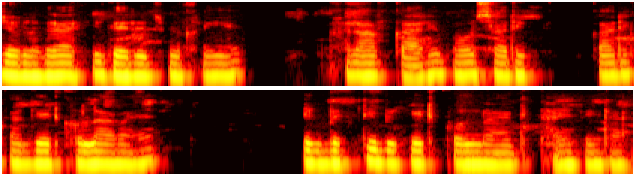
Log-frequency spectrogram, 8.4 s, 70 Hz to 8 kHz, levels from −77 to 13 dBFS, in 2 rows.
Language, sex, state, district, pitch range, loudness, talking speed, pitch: Hindi, male, Uttar Pradesh, Ghazipur, 125-135 Hz, -16 LUFS, 215 wpm, 130 Hz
